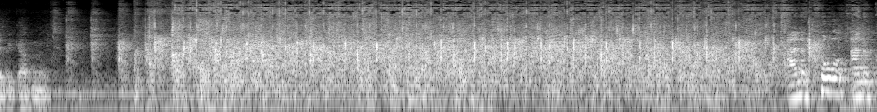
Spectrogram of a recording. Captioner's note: applause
